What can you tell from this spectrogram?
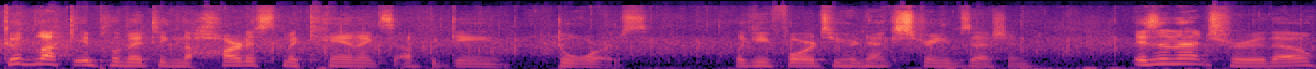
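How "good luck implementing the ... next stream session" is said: ordinary talk, nothing marked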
